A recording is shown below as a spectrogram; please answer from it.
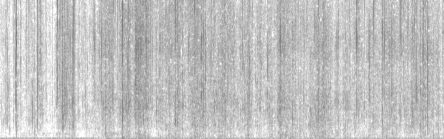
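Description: A small floral fabric pouch with crinkly filling is squeezed and rubbed with fingers and long nails close to the microphone. A steady stream of soft, bright crinkling and crunching continues throughout, with many quick sharp crackles over a faint low hum.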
